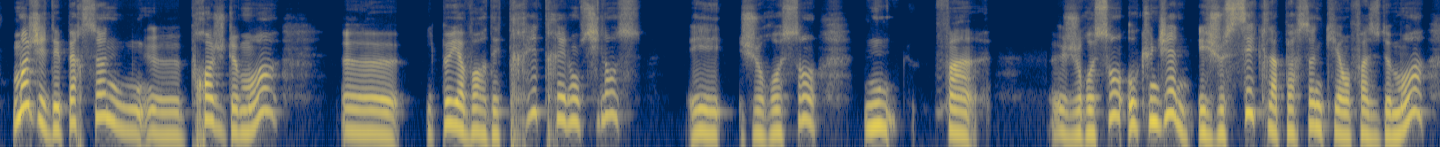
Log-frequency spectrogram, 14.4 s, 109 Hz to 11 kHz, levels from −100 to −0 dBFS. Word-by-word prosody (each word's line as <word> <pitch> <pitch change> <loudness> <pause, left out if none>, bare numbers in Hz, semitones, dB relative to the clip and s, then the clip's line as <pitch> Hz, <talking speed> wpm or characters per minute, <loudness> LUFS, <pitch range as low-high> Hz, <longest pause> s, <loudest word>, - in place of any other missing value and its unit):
Moi, 385 - +9
j'ai 245 - +2
des 195 0 +2
personnes, 235 - 0
heu, 160 -3 -3
proches 245 -10 +2
de 180 - +1
moi, 215 - 0 0.7
heu, 175 -3 +1 0.2
il 175 - -12
peut 225 +8 +2
y 220 - +7
avoir 185 -2 +1
des 165 0 -4
très, 310 - -6
très 270 -5 -1
longs 245 0 0
silences, 260 +5 -6 0.4
et 170 -2 0
je 170 +4 -5
ressens 175 - -2 0.5
une 210 +3 +3 0.4
enfin, 175 - +2 0.8
je 170 -2 -3
ressens 175 - +1
aucune 230 +3 +4
gêne, 260 - +2
et 175 - +3
je 170 +1 -1
sais 315 - +2
que 255 -10 -7
la 180 - +5
personne 190 +3 0
qui 195 -3 -2
est - - +6
en 160 -1 +3
face 155 -2 -3
de 160 - +1
moi 235 - +2
185 Hz, 160 wpm, -23 LUFS, 170-245 Hz, 0.8 s, Moi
